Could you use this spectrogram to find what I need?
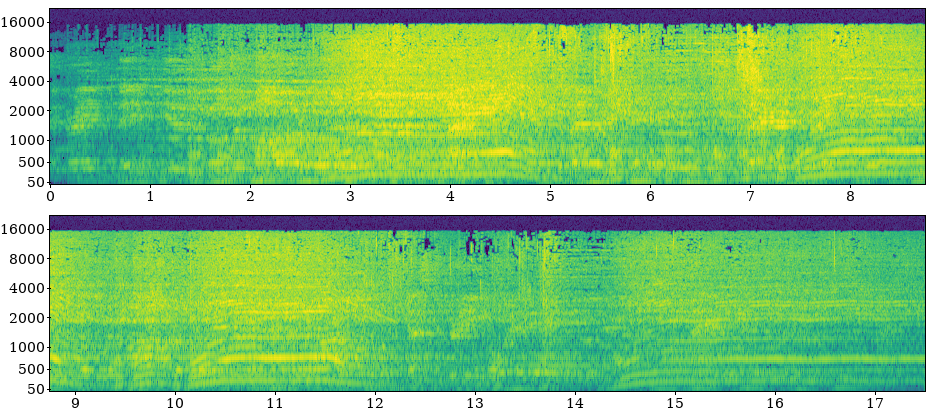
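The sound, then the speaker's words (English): A chainsaw runs loud, its engine revving up and down in repeated surges over a steady idle, with a harsh, buzzing roar throughout. “She lowers the face shield and picks up the chainsaw.”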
